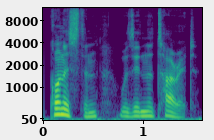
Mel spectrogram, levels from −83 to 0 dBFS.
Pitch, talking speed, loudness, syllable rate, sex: 130 Hz, 190 wpm, -20 LUFS, 6.8 syllables/s, male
